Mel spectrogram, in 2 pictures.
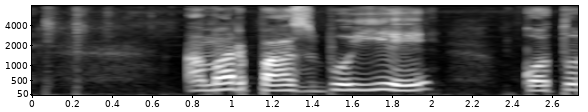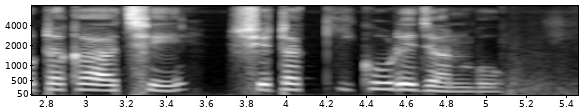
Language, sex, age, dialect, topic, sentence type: Bengali, male, <18, Rajbangshi, banking, question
